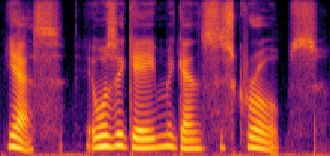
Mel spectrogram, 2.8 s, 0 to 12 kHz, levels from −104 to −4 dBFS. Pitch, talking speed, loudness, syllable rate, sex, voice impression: 200 Hz, 175 wpm, -19 LUFS, 3.7 syllables/s, female, feminine, adult-like, slightly muffled, slightly intellectual, slightly calm, slightly elegant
